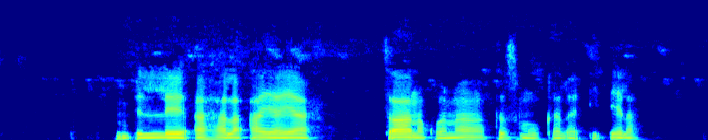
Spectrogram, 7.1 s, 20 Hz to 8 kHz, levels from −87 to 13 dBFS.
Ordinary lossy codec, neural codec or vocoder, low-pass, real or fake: MP3, 64 kbps; none; 7.2 kHz; real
